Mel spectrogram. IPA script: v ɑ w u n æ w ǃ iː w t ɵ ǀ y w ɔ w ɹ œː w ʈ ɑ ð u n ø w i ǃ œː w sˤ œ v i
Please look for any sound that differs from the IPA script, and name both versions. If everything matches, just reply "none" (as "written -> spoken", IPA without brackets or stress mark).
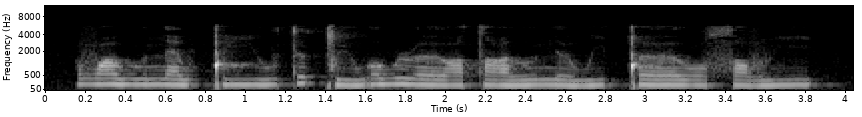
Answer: ʈ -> tˤ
